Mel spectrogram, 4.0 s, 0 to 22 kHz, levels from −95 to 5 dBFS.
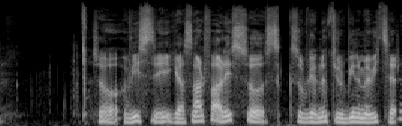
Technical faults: none

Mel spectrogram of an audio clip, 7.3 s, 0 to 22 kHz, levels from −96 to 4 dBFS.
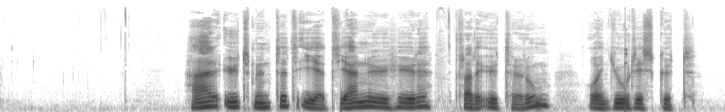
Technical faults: damaged data in a compressed stream

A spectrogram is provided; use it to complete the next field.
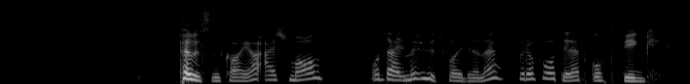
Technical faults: zipper noise; call bitrate drop

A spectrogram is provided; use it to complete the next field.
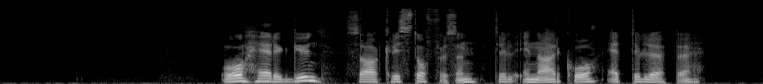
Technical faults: AAC compression; overlapping chunks

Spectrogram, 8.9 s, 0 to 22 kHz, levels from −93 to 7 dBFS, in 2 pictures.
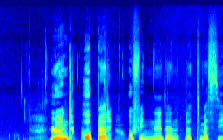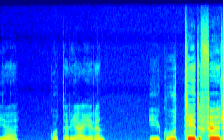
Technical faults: automatic gain rising

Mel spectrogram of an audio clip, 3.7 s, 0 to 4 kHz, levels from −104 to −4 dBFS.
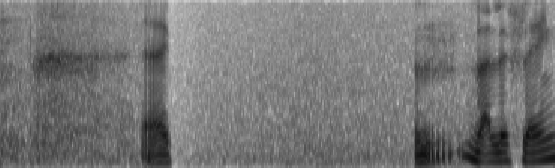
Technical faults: gain pumping

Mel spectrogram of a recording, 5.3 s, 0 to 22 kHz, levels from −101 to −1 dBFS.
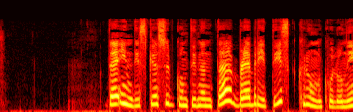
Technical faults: transcoding between lossy codecs

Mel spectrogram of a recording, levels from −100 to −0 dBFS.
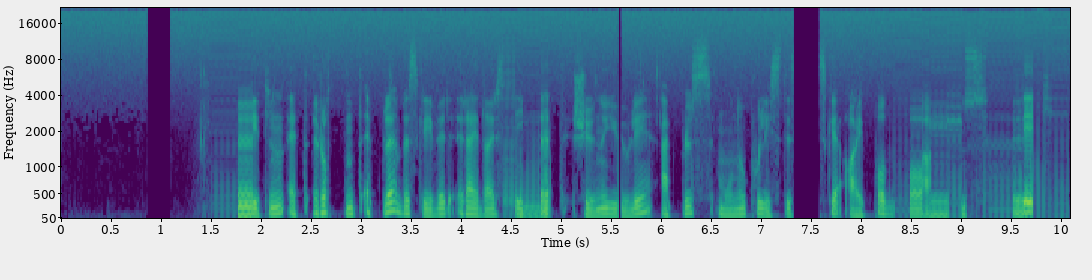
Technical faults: low bit depth with noise shaping; Bluetooth stall; robotic sound from repeated short buffers

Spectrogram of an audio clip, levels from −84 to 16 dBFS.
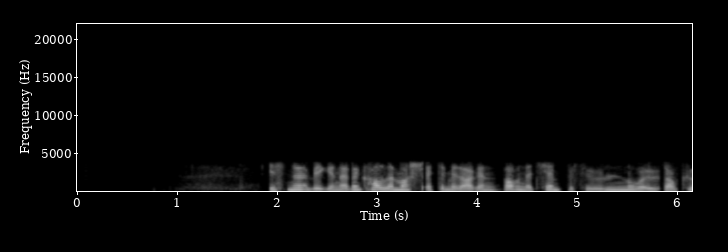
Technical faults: lost AMR speech frames

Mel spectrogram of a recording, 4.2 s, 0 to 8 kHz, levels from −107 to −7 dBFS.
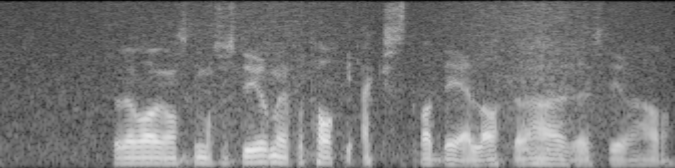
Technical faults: noise suppressor artifacts; speech cut by the noise suppressor

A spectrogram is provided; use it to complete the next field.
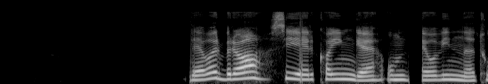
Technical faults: block of digital silence

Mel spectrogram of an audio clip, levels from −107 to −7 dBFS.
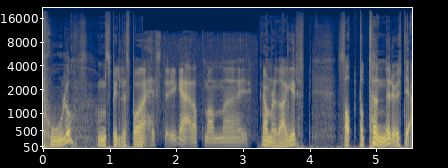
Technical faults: input switched to a poorer device

